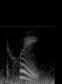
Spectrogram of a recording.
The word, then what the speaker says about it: 蛻: 不过睡变不可以念成脱变，蝉退也不要念成了蝉对。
